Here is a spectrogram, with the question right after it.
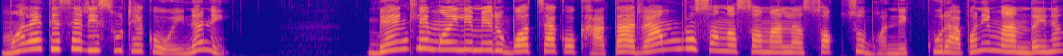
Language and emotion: Nepali, disgusted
